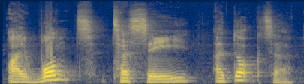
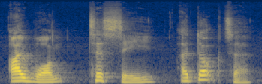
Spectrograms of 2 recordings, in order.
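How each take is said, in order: Both takes have the same delivery.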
